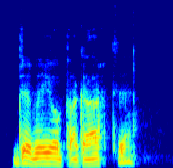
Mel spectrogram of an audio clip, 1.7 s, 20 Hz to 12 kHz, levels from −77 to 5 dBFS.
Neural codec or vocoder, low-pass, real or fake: none; 10.8 kHz; real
